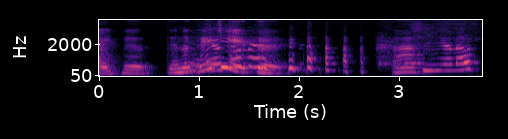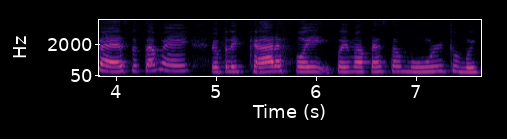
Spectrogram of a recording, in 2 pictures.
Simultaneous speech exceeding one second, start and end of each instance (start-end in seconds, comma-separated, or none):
none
